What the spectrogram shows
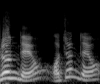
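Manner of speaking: questioning intonation. Showing how not to answer an interviewer: questioning tone, asking back. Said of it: "면접위원에게 질문하듯이".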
